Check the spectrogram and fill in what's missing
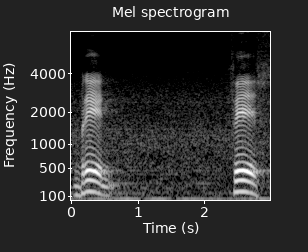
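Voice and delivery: ordinary talk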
